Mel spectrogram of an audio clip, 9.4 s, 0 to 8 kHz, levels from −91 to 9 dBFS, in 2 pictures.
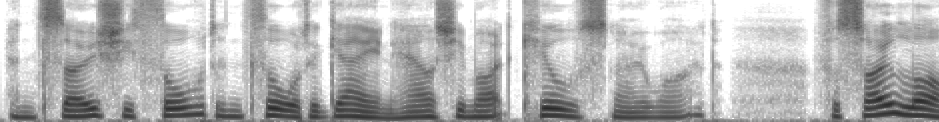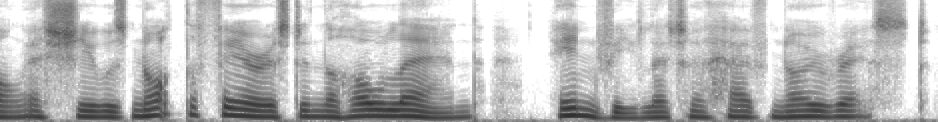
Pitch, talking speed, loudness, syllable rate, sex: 145 Hz, 205 wpm, -17 LUFS, 4.4 syllables/s, male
